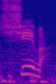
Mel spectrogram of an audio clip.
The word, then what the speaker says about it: Tsushima: In the category of Best Art Direction, the nominees are Final Fantasy VII Remake, Ghost of Tsushima, Hades, Ooh.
